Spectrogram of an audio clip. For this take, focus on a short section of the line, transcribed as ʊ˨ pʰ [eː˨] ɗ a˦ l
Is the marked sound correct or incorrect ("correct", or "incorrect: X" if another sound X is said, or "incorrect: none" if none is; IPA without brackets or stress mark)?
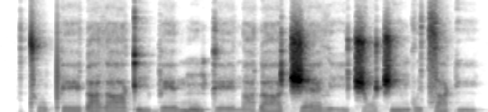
correct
